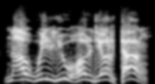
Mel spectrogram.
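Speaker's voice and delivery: slow, high, loud command to be silent; stern rebuke. A narrator's reading. Superior priest silencing an arguing Jesuit, sternly. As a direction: silence him with mounting outrage.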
